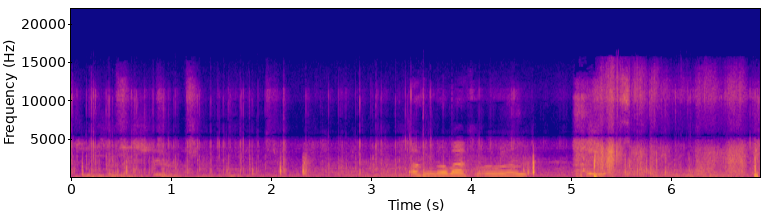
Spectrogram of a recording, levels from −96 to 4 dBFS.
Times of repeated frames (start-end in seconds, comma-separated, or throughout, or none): none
